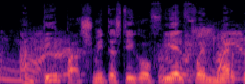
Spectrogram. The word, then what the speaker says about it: Antipas: No has negado mi fe, ni aún en los días en que creo que se pronuncia A n T I PS, Antipas, mi testigo fiel fue muerto entre vosotros, donde mora Satanás.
